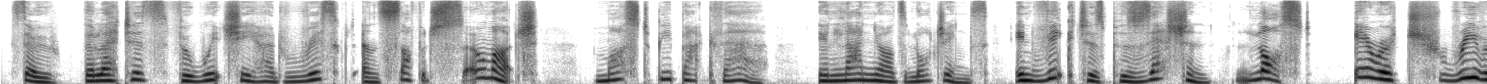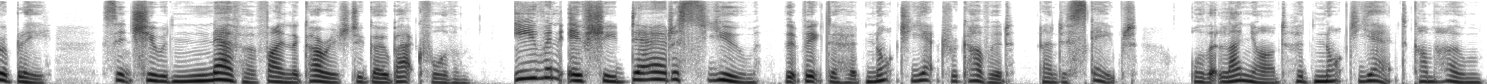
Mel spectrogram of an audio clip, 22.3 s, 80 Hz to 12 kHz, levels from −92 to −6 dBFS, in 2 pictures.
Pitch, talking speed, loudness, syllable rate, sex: 210 Hz, 150 wpm, -21 LUFS, 4.5 syllables/s, female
